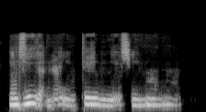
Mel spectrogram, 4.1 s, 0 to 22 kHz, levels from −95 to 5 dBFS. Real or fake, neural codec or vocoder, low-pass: fake; codec, 16 kHz in and 24 kHz out, 0.6 kbps, FireRedTTS-2 codec; 7.2 kHz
